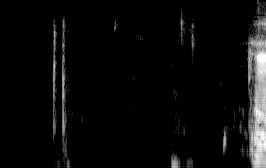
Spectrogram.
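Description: A pause in a man's speech over a video call: silence broken by a few short, faint clicks, with his speech starting again near the end.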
